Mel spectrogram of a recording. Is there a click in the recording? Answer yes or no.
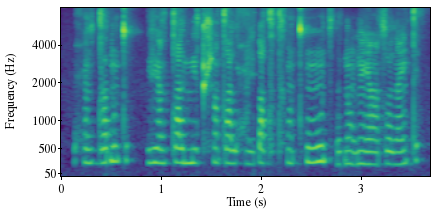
no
